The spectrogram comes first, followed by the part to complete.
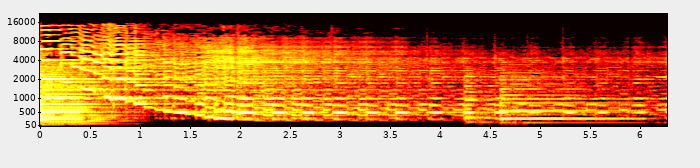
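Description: Violin music: a loud opening chord, then a quick falling run of notes and rapid repeated notes, then from about four seconds in a long held low note.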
